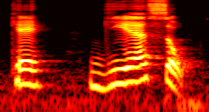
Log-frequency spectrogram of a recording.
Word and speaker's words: 계속: So the pronunciation of that word 계속 is 계속 아니에요? 계속.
